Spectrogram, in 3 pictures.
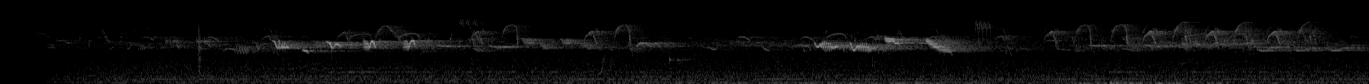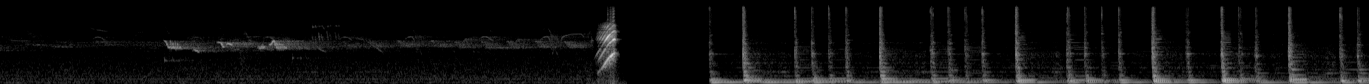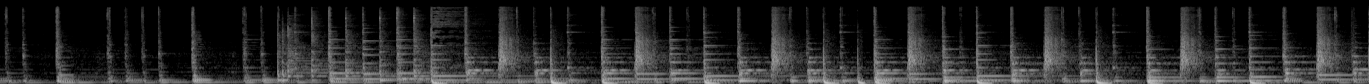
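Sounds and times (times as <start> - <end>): birds chirping: 0.3 - 20.0.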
